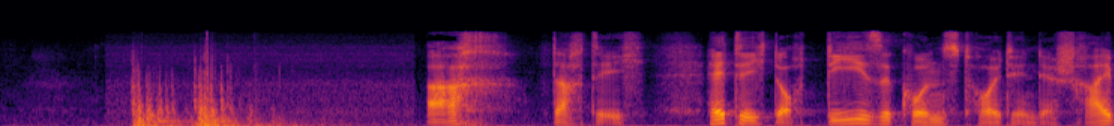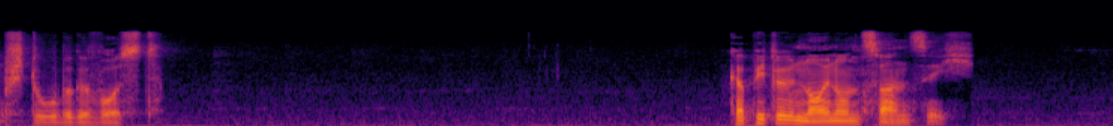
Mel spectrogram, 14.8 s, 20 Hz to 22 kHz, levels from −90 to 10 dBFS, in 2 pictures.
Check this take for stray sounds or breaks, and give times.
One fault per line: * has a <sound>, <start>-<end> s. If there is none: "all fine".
* has a thud, 0.9-2.4 s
